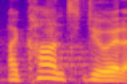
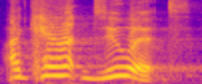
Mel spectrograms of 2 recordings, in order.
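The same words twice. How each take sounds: First: CAN'T with a broad British "ah"; playful British accent, lower and unhurried. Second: Said in the usual way. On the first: Pretend. Speaker jokily repeating an audience member's self-doubt, in a British accent. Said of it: "I gotta put on my British accent". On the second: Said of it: "put on my British accent".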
